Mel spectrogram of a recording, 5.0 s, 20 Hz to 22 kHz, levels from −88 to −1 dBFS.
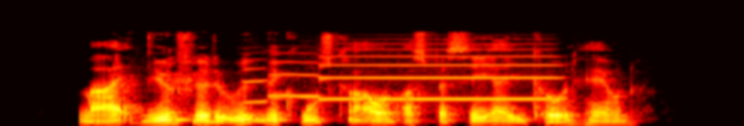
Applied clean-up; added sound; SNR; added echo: none; Trumpet; 8 dB; none.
